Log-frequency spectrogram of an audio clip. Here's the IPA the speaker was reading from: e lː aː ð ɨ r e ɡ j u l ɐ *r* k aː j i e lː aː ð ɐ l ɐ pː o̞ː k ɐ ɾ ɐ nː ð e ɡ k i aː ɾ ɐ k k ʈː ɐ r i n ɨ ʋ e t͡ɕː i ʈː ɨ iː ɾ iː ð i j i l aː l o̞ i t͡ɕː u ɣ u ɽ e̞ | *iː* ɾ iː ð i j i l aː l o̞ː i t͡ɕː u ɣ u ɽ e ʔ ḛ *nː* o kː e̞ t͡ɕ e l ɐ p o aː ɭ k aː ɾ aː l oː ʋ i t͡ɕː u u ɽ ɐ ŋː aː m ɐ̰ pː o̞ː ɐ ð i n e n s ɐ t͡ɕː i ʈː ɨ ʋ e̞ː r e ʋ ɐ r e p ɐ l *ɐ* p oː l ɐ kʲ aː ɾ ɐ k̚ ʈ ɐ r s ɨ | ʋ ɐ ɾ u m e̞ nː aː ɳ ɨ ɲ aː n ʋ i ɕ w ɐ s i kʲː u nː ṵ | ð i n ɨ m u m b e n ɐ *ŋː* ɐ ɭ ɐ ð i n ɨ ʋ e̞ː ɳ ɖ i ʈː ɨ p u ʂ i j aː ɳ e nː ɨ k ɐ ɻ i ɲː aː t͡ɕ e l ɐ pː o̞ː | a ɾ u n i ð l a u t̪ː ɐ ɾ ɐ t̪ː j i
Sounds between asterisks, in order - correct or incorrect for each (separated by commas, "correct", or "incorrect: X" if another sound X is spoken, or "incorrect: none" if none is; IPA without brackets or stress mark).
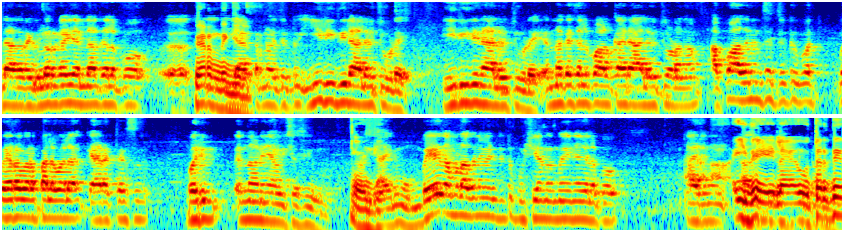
correct, correct, correct, correct, incorrect: mː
